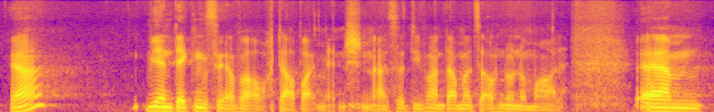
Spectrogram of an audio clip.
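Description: A middle-aged preacher, his voice sitting on the low side. He talks in a casual, animated way and throws himself into the quotes, his voice jumping up and getting loud when he acts them out. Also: brisk. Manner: lively, conversational, acts out quotes with raised voice. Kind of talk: sermon.

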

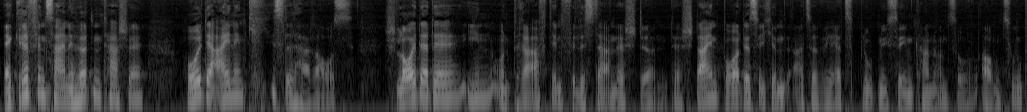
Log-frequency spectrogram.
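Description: A man preaching a sermon in a church, animated, swinging from loud emphatic peaks to quiet, near-whispered asides. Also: mid-range voice, moderate pace, creaky, a little hiss or hum.

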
